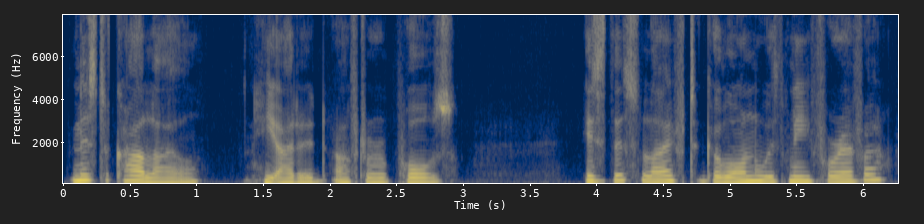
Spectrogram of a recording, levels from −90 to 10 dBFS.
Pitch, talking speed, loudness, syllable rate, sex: 210 Hz, 155 wpm, -16 LUFS, 4.9 syllables/s, female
